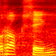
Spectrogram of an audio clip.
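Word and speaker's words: roughing: saya pilih rok sing rocking ya tulisannya bacanya roksin atau bahasa kita sehari-hari tuh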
